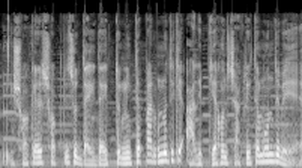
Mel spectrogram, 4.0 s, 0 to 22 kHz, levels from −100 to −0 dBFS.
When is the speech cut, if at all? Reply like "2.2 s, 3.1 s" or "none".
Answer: 2.0 s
